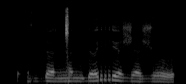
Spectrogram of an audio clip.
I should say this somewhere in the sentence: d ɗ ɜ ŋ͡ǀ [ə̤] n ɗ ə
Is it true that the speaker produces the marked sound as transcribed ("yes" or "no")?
no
